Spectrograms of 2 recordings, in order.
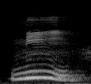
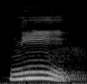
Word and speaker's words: knee: is this new mean me this is me me K is silent okay students K is silent me me what is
